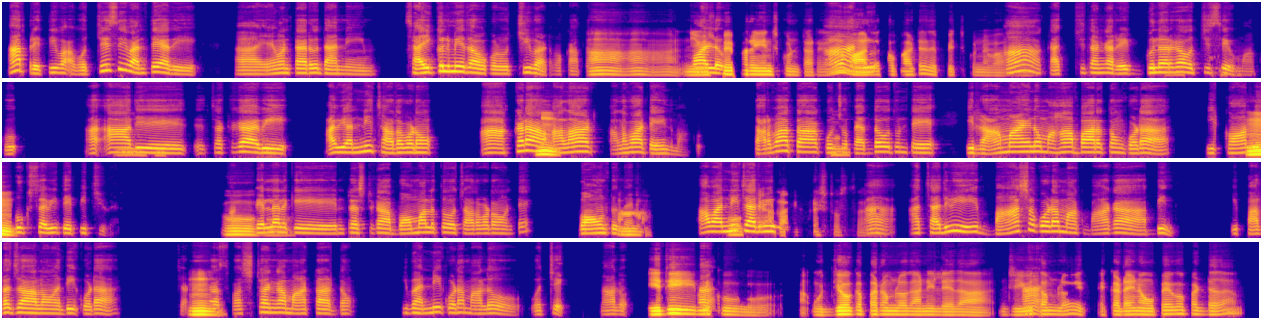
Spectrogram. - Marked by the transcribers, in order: in English: "న్యూస్ పేపర్"; in English: "రెగ్యులర్‌గా"; tapping; in English: "కామిక్"; in English: "ఇంట్రెస్ట్‌గా"; in English: "ఇంట్రెస్ట్"
- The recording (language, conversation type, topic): Telugu, podcast, నీ మొదటి హాబీ ఎలా మొదలయ్యింది?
